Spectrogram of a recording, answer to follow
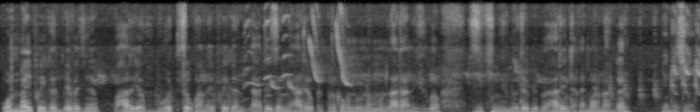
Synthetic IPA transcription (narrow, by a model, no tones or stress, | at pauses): ɔnːajpʰɯjɡɯnbebadinɯbhaɾjabubuhut̚zawɡandajpʰɯjɡɯnjadɯzɯŋniɦaɾjawpepʰɯɾkʰɯbɯnːunɯmɯnladanizuɡazikʰininudɯbibɯɦaɾentʰakajmawnaŋɡɯnmenɯzu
